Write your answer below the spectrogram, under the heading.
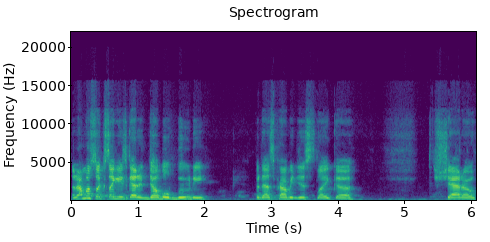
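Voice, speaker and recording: A loud woman at a moderate pace, her tone bright and sharp, her pitch medium with ordinary variation, and her pauses long and frequent. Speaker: coin collecting livestream host. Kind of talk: casual livestream chat. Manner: gets very loud when excited.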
